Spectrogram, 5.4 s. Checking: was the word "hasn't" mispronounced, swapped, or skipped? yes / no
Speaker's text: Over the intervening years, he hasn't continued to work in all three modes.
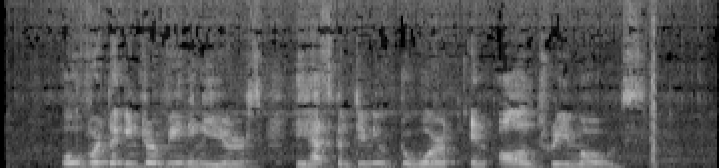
yes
